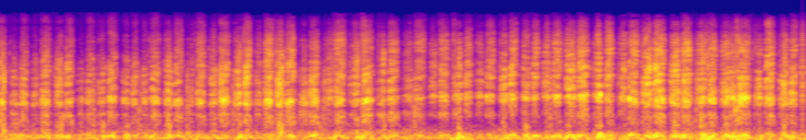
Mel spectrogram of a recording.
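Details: Golden Retriever Buding, a dog devoted to caring for her owner, panting hard with quick regular huffing breaths, evenly paced, with a faint tonal hum running underneath.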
